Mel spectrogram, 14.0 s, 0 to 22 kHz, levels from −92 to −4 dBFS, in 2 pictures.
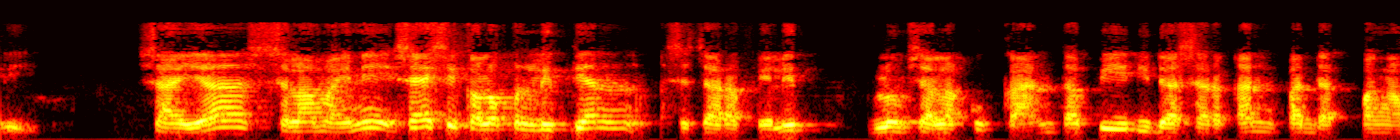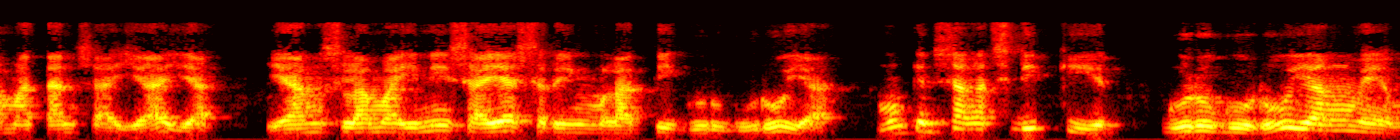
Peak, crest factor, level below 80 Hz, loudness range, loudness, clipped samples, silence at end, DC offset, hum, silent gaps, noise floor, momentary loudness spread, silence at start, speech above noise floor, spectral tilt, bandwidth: -8 dBFS; 16 dB; -66 dBFS; 3 LU; -24 LUFS; under 0.1%; 0 s; under 0.1%; none; none; -72 dBFS; 9 LU; 0 s; 48 dB; -2.5 dB/octave; 11.5 kHz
